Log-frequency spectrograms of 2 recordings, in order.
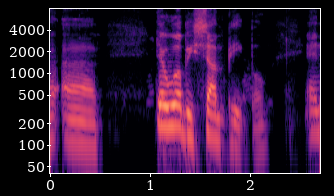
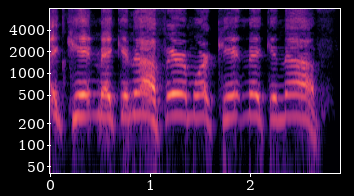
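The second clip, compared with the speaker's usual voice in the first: shouting; 9 semitones higher than usual. Real, not acted. Heated sports argument, repeated claim.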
